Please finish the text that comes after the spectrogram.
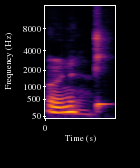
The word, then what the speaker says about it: Aon: uh little bottle of un which is well it's written Aon but it's pronounced un ga for one which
